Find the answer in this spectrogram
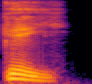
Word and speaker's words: Guy: sumai he's a designer it's pronounced gee said robin what his christian name it's pronounced the french way gee alright well could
